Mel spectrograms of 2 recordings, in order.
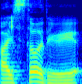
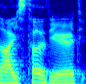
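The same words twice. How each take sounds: First: The past-tense ending is pronounced weakly. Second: The past-tense ending is pronounced clearly. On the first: The speaker calls it wrong. "너무 약하게 발음하진 않았나?" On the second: The speaker calls it right. "두 번째만 할 때는 확실하게 발음해야 합니다"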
